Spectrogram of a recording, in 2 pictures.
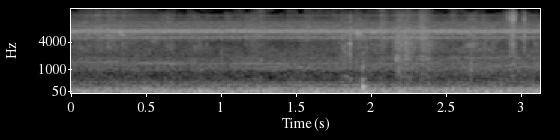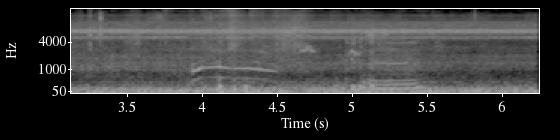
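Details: KiKii the kitten out in a garden in the morning, playing among vegetable plants: two short arched meows near the middle, the first rising then falling, the second lower and flatter, over a constant low rumbling background.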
